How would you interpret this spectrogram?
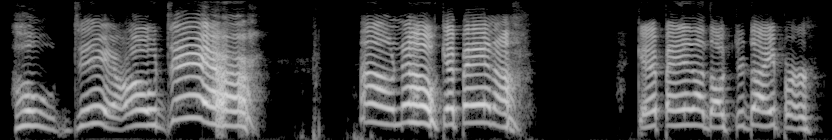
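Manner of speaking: loud, high panicked cry; panicked wail. Acted. Villain panicking.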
